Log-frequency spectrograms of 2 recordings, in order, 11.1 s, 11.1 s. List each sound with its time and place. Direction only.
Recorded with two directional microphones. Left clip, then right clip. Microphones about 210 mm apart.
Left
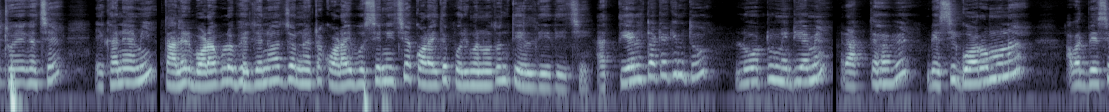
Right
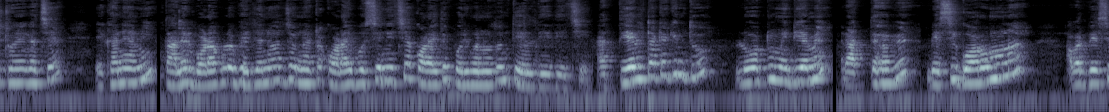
0.1 s speech: 50° left (ahead or behind)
